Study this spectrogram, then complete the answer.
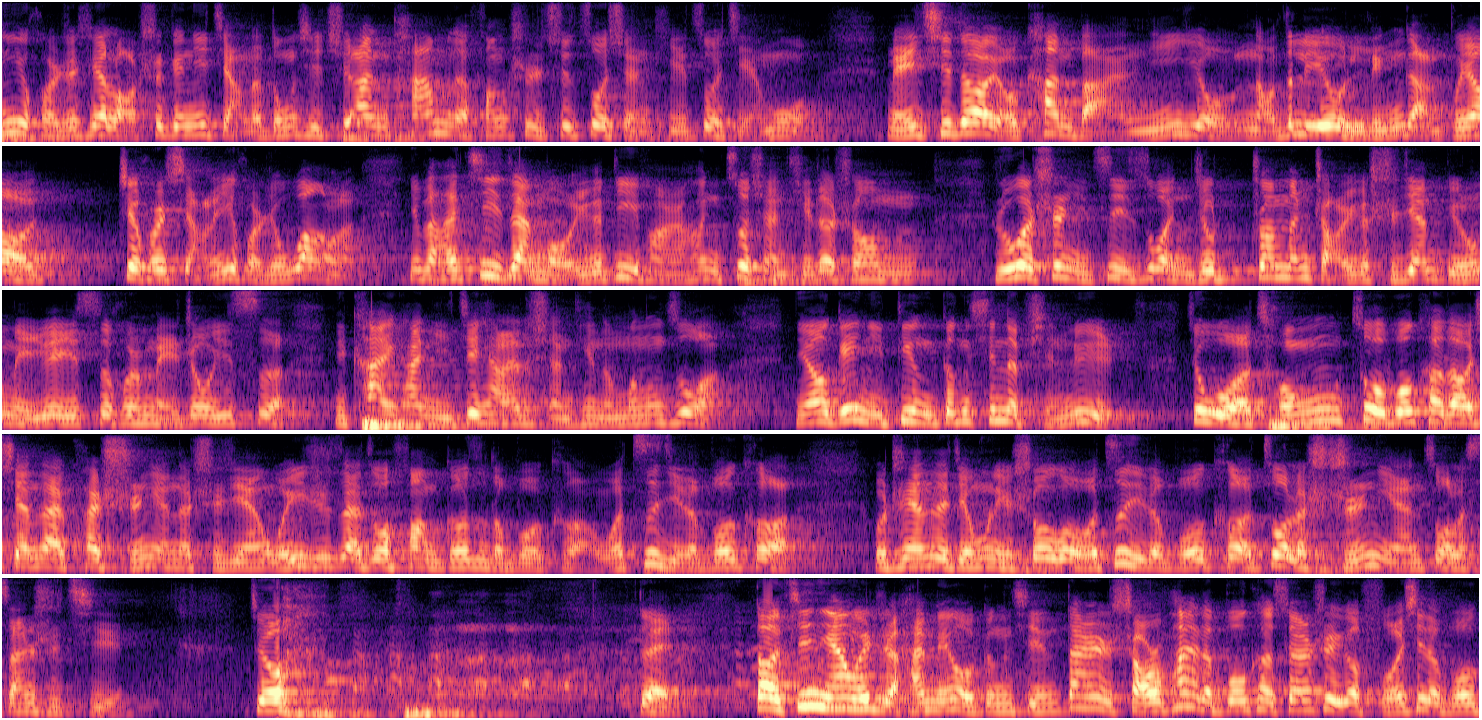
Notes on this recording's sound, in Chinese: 本期节目来自「南波湾」深圳线下播客活动的录音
